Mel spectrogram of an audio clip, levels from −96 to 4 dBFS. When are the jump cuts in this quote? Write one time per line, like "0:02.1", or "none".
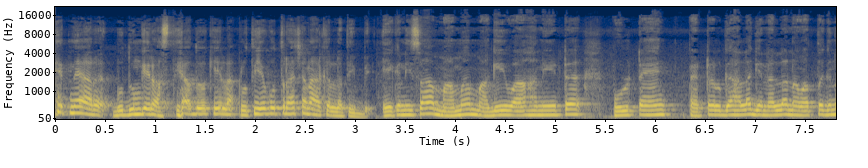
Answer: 0:01.8
0:03.1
